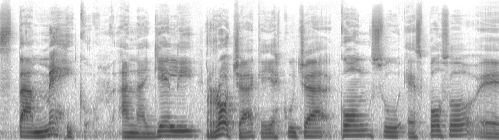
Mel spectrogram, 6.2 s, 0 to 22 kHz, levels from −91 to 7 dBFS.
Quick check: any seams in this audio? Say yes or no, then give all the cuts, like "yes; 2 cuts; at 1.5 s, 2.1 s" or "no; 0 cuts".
yes; 1 cut; at 2.5 s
